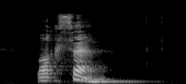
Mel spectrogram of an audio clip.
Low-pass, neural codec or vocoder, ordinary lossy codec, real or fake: 10.8 kHz; none; AAC, 64 kbps; real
